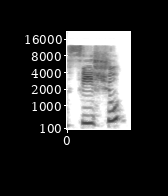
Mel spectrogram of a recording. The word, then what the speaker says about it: fixo: um dos atalhos era toda vez que se estiver som de KS ali eu vou aumentar mais um alguém aqui fala fixo essa atividade é eu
